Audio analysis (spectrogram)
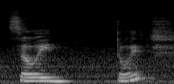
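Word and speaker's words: Zoey Deutch: Zoe Deutsch.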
